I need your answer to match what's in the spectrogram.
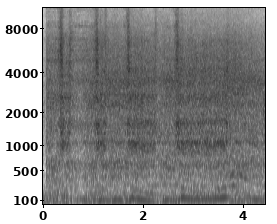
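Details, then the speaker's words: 1978 Chevy Nova four-door V8, long in a junkyard, first start after reviving a bad starter solenoid: revs rise and fall with one short sharp pop through the rumble as throttle opens; misfire, main jets possibly clogged, cause unconfirmed. "didn't need to give it extra voltage yeah one little misfire pop up"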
